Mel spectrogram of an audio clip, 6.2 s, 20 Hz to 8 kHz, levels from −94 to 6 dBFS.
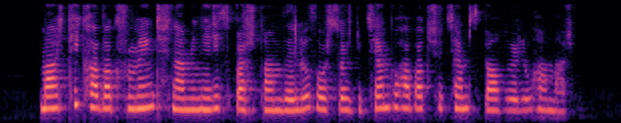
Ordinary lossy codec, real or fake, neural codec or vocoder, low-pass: AAC, 48 kbps; fake; autoencoder, 22.05 kHz, a latent of 192 numbers a frame, VITS, trained on one speaker; 7.2 kHz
